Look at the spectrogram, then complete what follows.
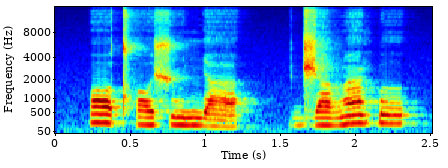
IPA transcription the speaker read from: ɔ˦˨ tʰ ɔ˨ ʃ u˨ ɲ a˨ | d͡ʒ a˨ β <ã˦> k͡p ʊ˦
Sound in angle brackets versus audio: correct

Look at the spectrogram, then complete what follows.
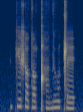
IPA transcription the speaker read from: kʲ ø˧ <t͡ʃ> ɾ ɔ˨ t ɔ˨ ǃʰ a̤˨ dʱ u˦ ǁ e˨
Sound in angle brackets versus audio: incorrect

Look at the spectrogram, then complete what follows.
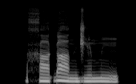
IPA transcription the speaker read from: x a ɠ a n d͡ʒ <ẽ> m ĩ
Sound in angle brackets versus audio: correct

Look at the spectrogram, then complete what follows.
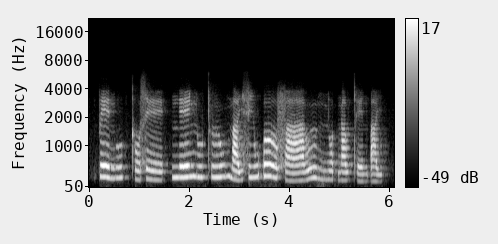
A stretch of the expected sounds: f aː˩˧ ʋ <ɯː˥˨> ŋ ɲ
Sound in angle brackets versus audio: correct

